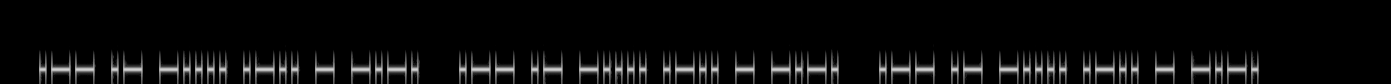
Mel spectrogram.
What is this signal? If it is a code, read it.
Morse code, heard as a keyed tone, about 20 wpm, 700 Hz. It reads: WA6LTC WA6LTC WA6LTC
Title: USA Call Signs Repeated 3x 20wpm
